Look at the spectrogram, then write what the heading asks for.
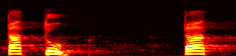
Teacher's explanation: é a ponta da língua encostando logo atrás dos dentes é o t do brasileiro de modo geral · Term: ponto dental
